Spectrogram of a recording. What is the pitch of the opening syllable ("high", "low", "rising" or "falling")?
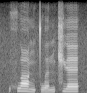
falling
